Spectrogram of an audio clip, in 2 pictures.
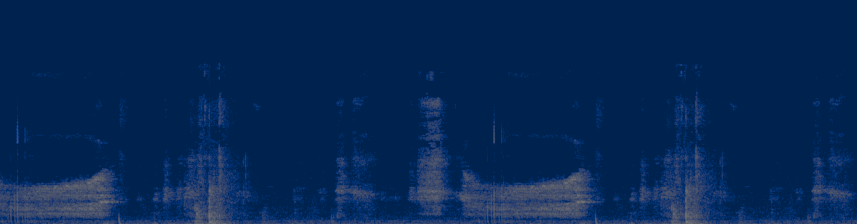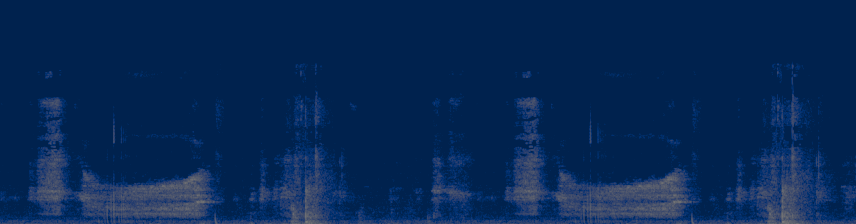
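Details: A European polecat hissing at a dog gives harsh, breathy hisses in short bursts, repeated every few seconds.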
